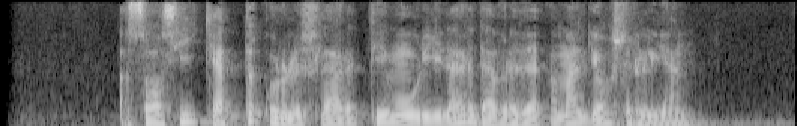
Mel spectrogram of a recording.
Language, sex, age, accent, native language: Uzbek, male, 12-17, Toshkent shahri, Uzbek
